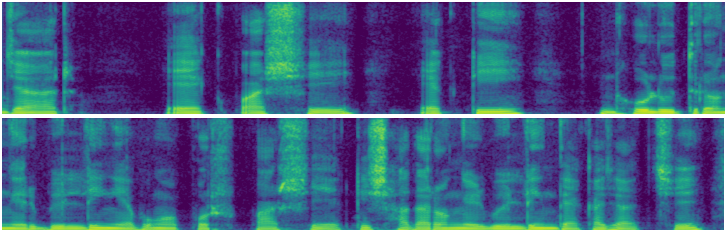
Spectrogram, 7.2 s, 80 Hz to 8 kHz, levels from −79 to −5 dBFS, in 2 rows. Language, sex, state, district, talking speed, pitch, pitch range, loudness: Bengali, male, Tripura, West Tripura, 125 wpm, 125 Hz, 120-130 Hz, -17 LUFS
